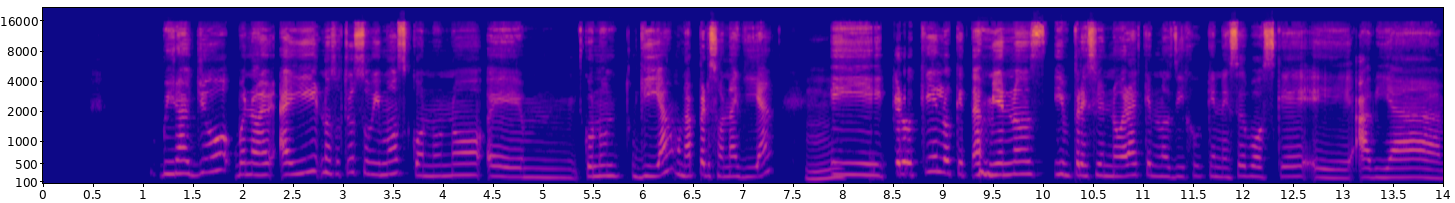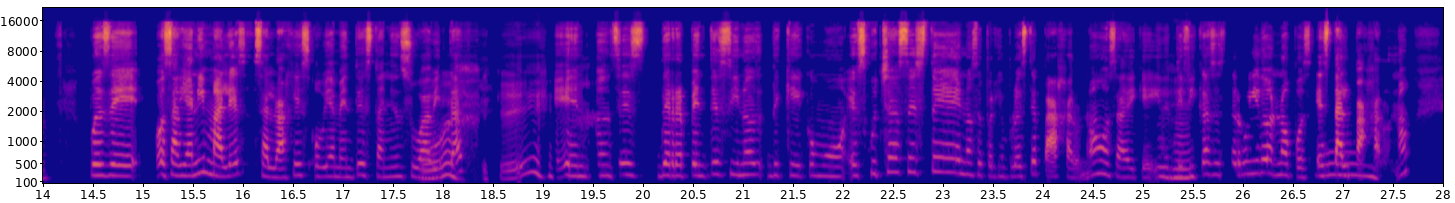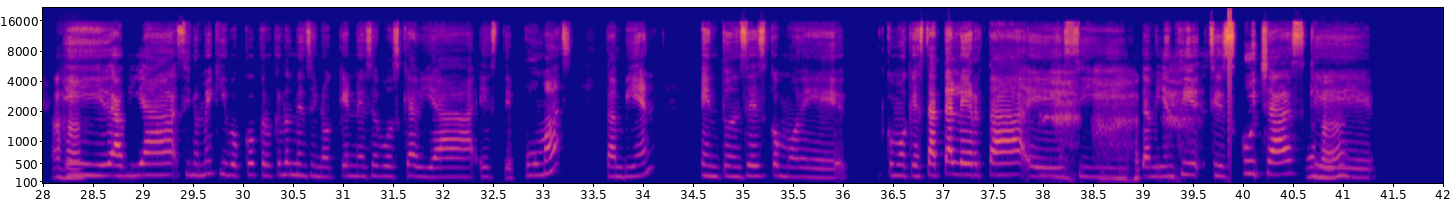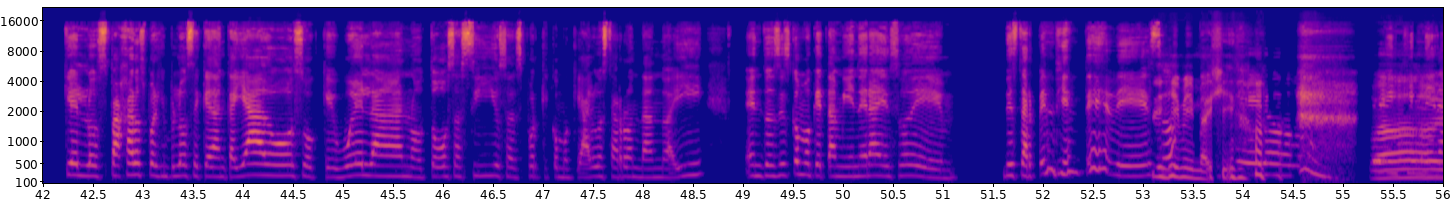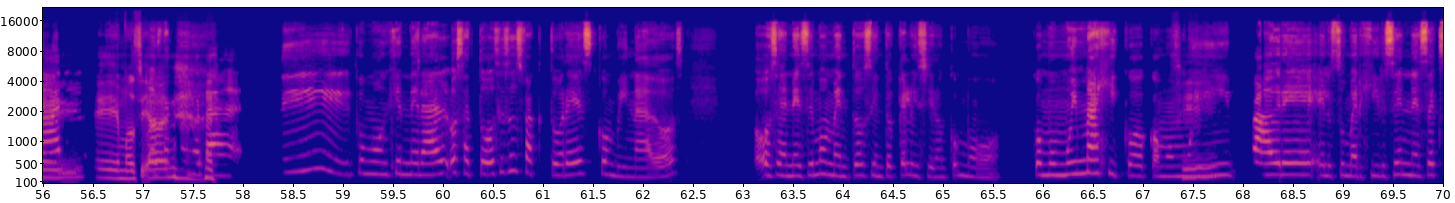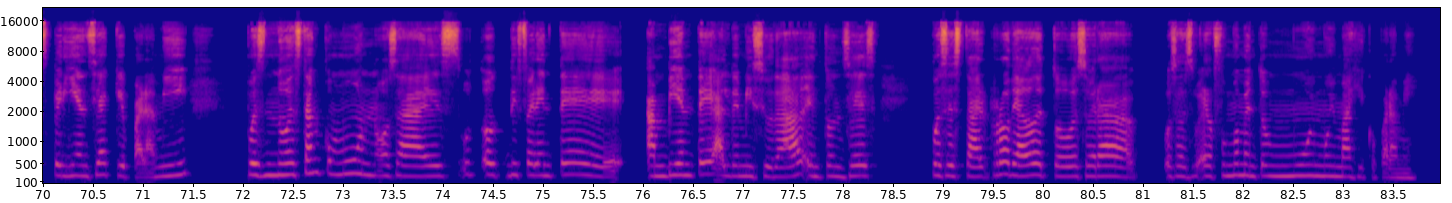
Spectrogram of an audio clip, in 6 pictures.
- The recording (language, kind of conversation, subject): Spanish, podcast, Cuéntame sobre una experiencia que te conectó con la naturaleza
- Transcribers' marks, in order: other background noise; laughing while speaking: "también"; chuckle; laughing while speaking: "Sí, si me imagino"; laughing while speaking: "pendiente"; chuckle; chuckle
